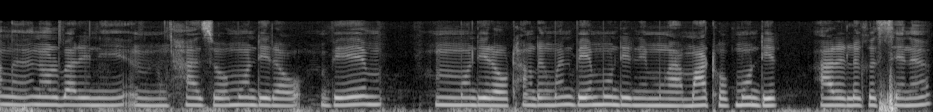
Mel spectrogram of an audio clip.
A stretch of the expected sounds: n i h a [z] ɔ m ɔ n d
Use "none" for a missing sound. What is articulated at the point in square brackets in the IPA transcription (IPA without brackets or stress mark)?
z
